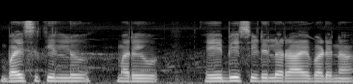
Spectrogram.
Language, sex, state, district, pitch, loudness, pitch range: Telugu, male, Andhra Pradesh, Sri Satya Sai, 150 Hz, -15 LUFS, 140-155 Hz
